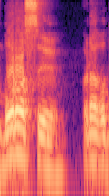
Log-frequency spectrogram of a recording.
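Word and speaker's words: μωρός: 그리고 또한 미련한 놈이라는 자, 여기서 미련한 모러스라고 발음하는데요.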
